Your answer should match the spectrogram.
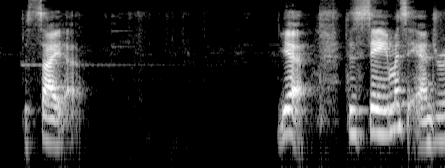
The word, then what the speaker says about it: Bethsaida: Philip's hometown was Bethsaida. Okay, that's not how it's said, but it's spelled B-E-T-H, like Beth, and then S-A-I-D-A, Bethsaida.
